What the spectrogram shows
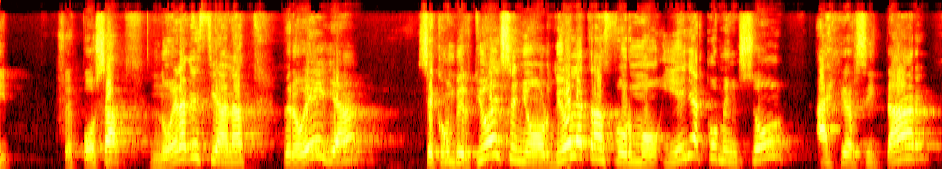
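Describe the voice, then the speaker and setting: A male pastor from Nicaragua preaching a sermon, asking the congregation questions and acting out the quotes he cites. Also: high voice. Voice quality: lively, swings between loud emphasis and soft asides.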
